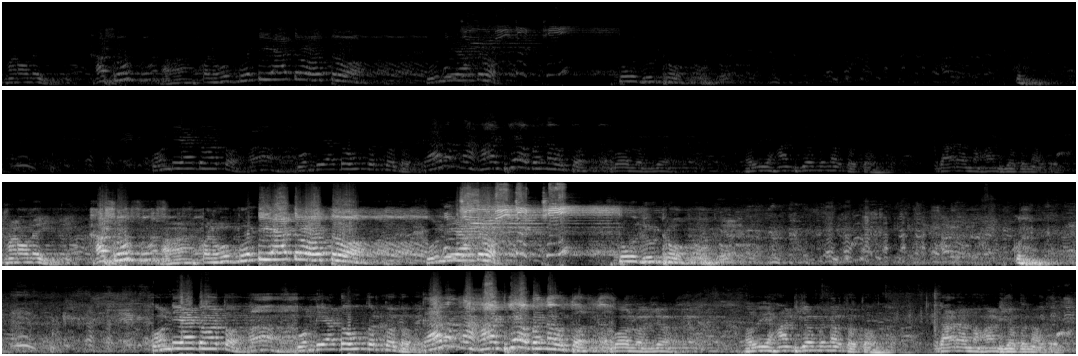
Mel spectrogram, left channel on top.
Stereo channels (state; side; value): quieter; left; 35.6 dB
